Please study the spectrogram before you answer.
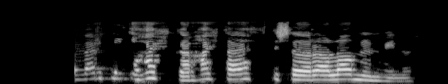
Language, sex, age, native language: Icelandic, female, 60-69, Icelandic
